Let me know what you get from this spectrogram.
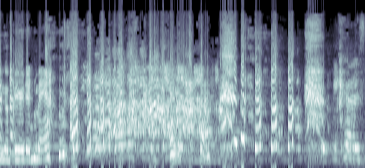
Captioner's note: hysterical laughter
